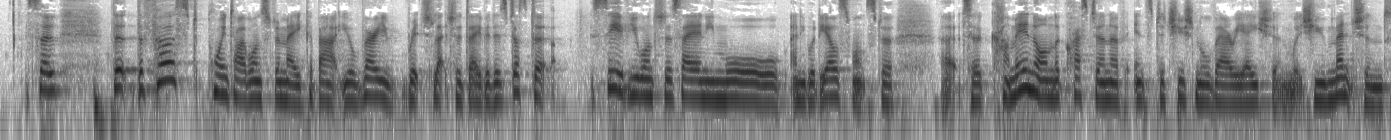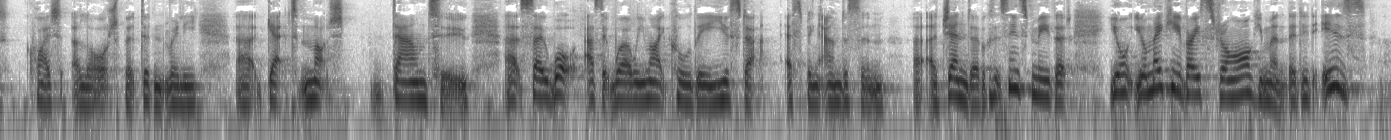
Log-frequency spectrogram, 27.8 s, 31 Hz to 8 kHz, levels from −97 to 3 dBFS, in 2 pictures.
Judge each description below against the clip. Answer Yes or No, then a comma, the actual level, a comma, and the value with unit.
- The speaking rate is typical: Yes, average, 185 wpm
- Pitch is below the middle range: No, medium, 155 Hz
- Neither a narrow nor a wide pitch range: Yes, average, 4.3 semitones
